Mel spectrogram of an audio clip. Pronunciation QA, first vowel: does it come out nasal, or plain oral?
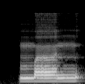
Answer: oral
